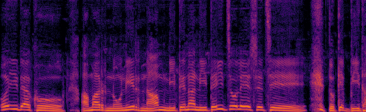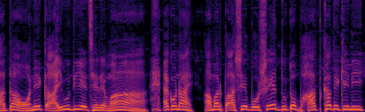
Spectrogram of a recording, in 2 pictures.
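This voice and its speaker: A man's voice: high voice, moderate pace, a little mellow, natural voice. A man voicing a good-natured village fisherman and father in a cartoon, hearty and proud of his daughter. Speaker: voice actor. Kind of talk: cartoon dubbing. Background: music.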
